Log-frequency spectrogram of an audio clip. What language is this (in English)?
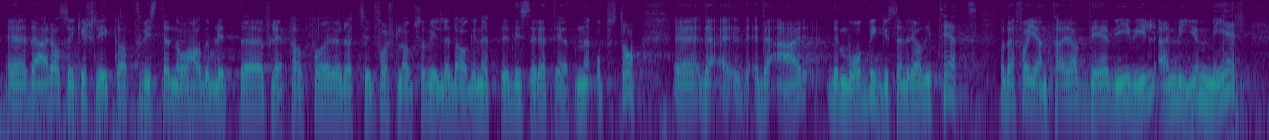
Norwegian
